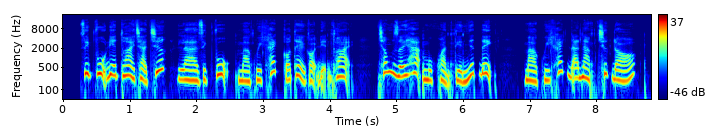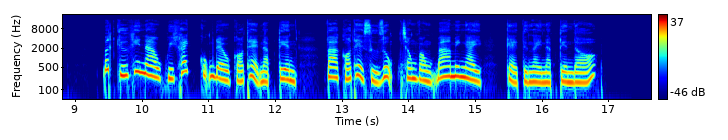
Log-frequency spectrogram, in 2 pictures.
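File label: Vietnamese, female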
